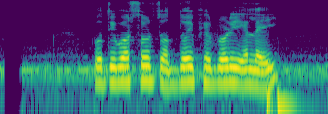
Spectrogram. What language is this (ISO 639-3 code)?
ben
